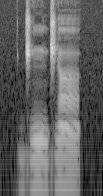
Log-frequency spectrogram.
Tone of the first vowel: high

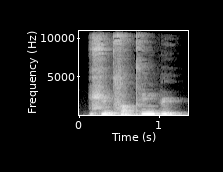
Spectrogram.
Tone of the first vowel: falling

